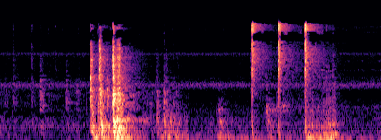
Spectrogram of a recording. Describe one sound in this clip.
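A gas stove igniter clicks rapidly.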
